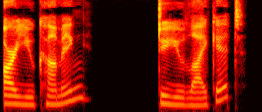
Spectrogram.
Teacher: Another important element is intonation when asking questions. In English, our voice usually rises at the end of a yes or no question.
